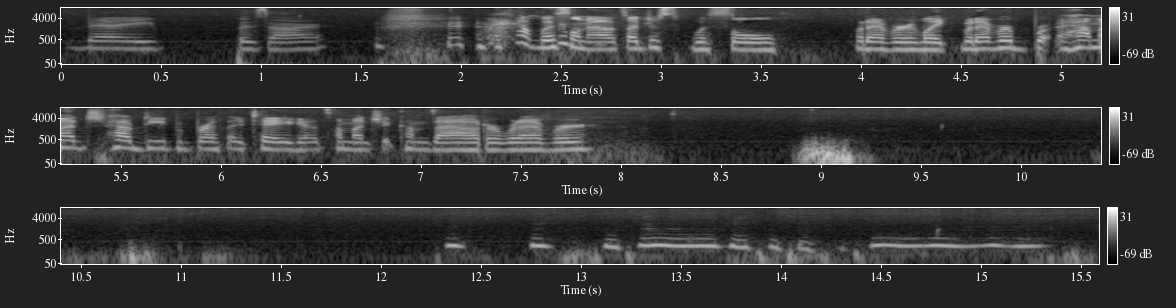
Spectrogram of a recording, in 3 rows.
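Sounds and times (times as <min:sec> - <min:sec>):
speech: 0:00.1 - 0:08.0, 0:13.4 - 0:15.4
person humming a video game theme tune: 0:08.9 - 0:09.2, 0:12.3 - 0:15.5.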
